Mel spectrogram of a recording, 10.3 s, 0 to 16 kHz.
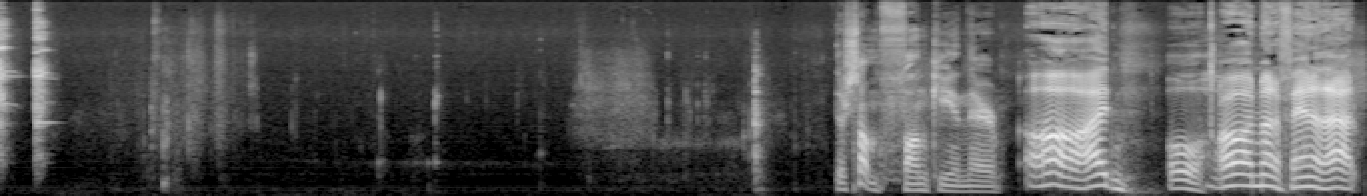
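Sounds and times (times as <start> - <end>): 
glasses clinking in a toast at a spirit tasting: 0.0 - 0.5
speech: 6.3 - 10.2.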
